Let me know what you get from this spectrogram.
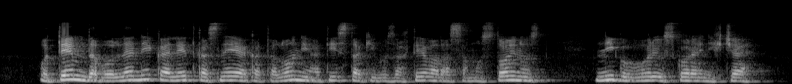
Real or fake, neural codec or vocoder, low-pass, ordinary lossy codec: real; none; 7.2 kHz; none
